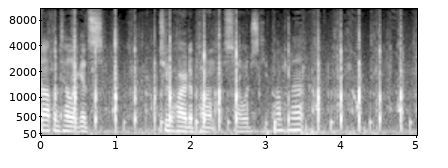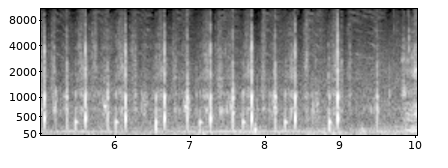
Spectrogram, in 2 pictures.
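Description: A hand pump sprayer clicks and squeaks in a steady rhythm as it is pumped.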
